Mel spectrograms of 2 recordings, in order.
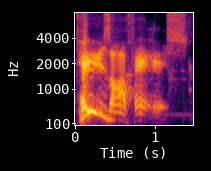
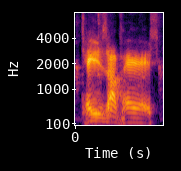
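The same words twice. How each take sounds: First: Relishing the name. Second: Said in the usual way. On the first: Shown as a demonstration. Streamer relishing a silly villain name, drawn out with gusto. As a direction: savour Taserface! like a wrestling intro. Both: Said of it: "I love saying that".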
